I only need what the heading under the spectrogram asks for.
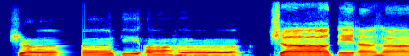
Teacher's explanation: Yang panjangnya sya-nya doang. Sama ha. Ti sama a pendek.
